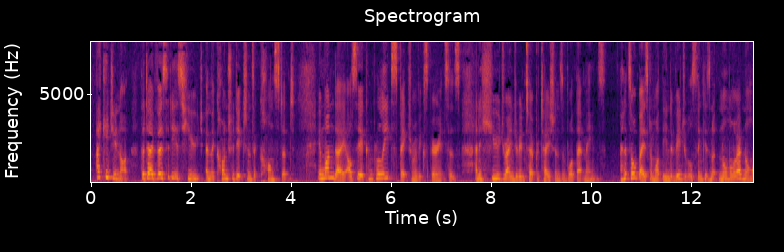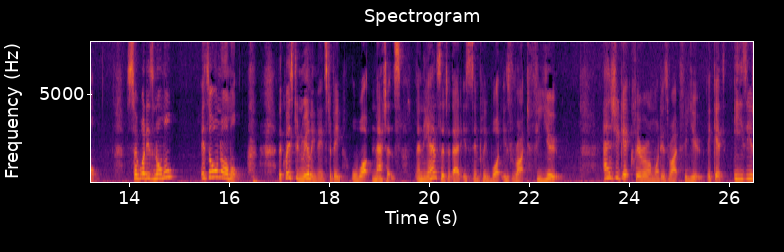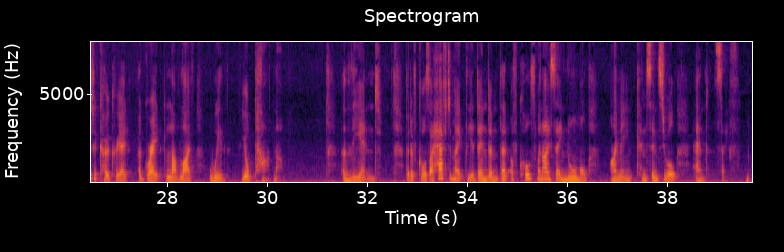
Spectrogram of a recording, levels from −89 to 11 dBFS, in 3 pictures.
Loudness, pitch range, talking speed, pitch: -21 LUFS, 170-235 Hz, 180 wpm, 190 Hz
